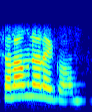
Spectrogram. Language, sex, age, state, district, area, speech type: Kashmiri, female, 18-30, Jammu and Kashmir, Baramulla, rural, conversation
